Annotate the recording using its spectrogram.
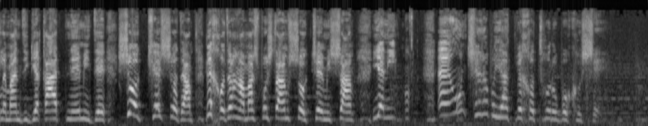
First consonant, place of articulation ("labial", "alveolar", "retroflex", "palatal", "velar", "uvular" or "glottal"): alveolar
